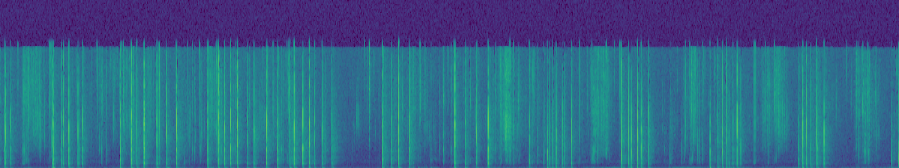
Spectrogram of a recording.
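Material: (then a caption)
Faux leather. Long nails tap and scratch a gold crocodile-embossed faux leather pillowcase on a soft cushion. Quick, dry clicks and crackly scratches come in clusters with brief quiet gaps across the clip. Each sharp hit dies away almost instantly, with a low, soft thud under the bright crackle.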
